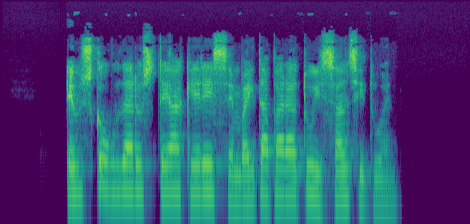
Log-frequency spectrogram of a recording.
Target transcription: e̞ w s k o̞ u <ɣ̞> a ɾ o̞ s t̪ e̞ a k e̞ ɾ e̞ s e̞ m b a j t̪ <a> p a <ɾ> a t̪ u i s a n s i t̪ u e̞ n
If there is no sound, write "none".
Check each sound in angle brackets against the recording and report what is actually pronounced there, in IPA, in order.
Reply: ð̞, a, ɾ

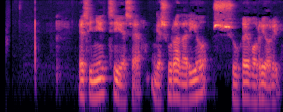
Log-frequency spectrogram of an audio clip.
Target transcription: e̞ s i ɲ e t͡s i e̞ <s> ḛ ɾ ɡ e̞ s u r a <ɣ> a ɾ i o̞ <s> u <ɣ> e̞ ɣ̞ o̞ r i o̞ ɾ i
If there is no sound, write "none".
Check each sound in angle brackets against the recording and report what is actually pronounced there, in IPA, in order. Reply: s, ð, s, ɣ

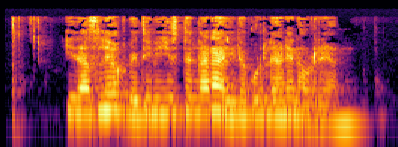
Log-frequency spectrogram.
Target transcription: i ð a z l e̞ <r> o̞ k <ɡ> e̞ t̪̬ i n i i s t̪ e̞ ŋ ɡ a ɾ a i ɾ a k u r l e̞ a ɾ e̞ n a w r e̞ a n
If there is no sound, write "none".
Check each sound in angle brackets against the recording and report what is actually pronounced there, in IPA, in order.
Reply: none, b

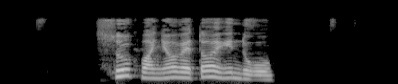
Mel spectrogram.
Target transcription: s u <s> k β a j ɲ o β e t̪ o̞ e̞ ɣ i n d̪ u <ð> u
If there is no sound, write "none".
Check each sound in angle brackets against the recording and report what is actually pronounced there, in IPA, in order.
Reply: none, ɣ

